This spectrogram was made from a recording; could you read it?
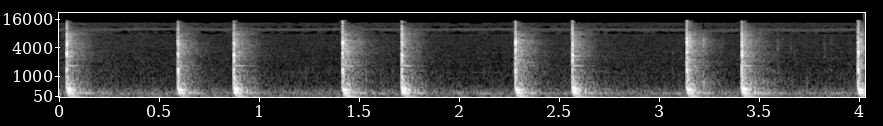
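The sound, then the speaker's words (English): About ten sharp hammer blows ring out on metal in a steady, slightly paired rhythm, each a crisp impact that fades quickly, with no voices over them. “You have the weight of the hammer. It gives you the rhythm.”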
